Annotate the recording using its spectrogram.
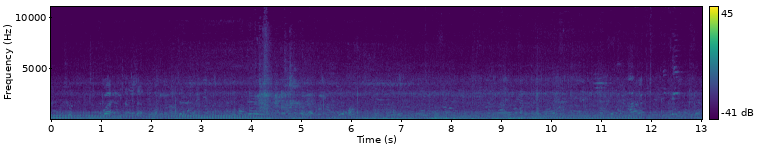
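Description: Street noise and a crowd murmur fill the air outdoors.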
